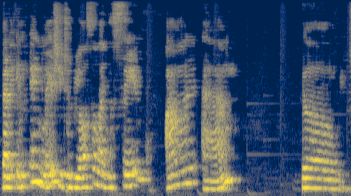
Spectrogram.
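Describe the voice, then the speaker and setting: A man with a Bangladeshi accent, a native Bengali speaker, teaching an English grammar lesson slowly and often asking whether students follow. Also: fairly high pitch, lively intonation, dark tone, heavy reverb, recorded from a distance, lo-fi sound, faint music behind. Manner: slow, explanatory, asks checking questions.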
